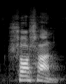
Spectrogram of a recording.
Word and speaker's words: শ্মশান: আবার আমি লিখলাম শ্মশান। দেখো শব্দের প্রথম বর্ণে আছে।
